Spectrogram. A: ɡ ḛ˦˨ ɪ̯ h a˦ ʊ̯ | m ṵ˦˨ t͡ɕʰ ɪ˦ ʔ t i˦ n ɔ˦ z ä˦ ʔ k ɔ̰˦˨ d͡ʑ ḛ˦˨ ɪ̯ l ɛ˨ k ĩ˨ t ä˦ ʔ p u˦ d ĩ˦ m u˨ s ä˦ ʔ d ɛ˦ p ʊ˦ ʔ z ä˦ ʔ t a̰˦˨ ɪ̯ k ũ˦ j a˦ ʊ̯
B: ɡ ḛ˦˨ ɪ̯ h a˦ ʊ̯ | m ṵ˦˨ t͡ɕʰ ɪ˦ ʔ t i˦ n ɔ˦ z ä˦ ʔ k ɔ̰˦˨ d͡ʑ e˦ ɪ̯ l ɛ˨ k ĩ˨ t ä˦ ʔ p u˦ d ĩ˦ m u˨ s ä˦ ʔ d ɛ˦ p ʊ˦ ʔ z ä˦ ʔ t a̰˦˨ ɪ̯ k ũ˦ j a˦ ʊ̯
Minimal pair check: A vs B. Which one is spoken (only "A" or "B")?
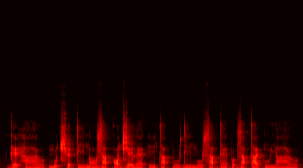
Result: A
